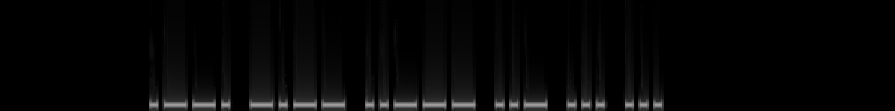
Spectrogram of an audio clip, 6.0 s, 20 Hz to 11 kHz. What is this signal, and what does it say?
Morse code, heard as a keyed tone, about 25 wpm, 700 Hz. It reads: PY2USS
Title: DXCC-100 Call Signs - 6 Characters - 25wpm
